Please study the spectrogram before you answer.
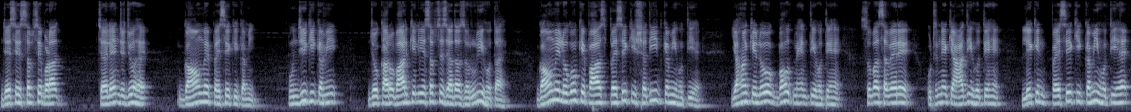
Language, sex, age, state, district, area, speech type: Urdu, male, 18-30, Bihar, Purnia, rural, spontaneous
